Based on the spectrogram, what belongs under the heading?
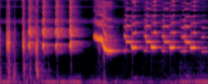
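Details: A tame Javan myna, said to talk and to have a full repertoire, gives quick scratchy chirps, a loud falling whistle, then a fast run of short repeated tinny notes.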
